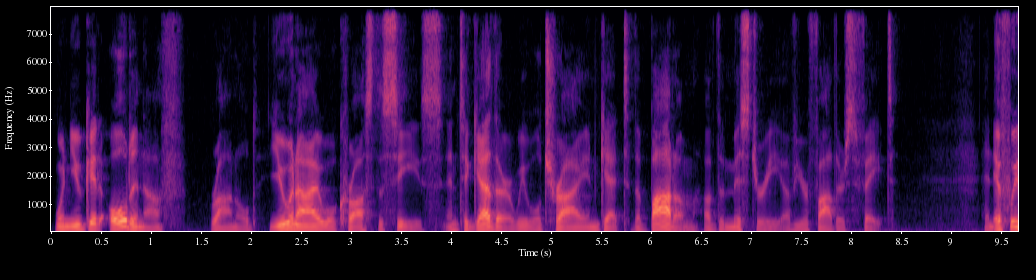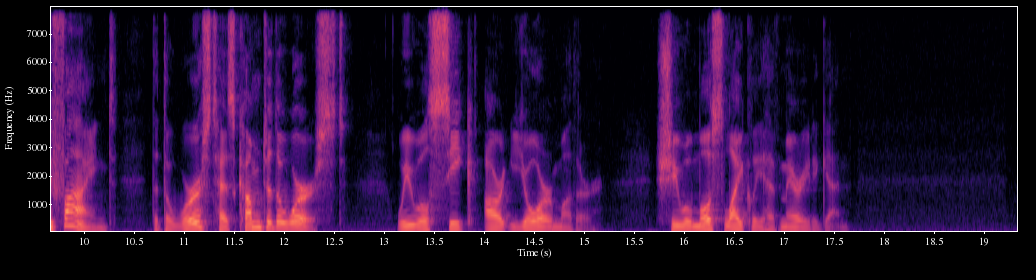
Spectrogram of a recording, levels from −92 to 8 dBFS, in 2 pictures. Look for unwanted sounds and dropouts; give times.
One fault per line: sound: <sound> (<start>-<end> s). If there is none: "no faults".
no faults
